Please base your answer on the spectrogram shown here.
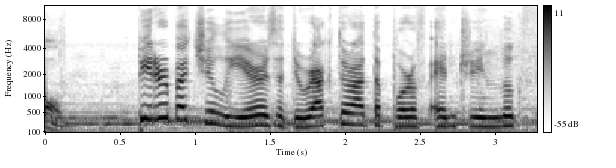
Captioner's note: voiceover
